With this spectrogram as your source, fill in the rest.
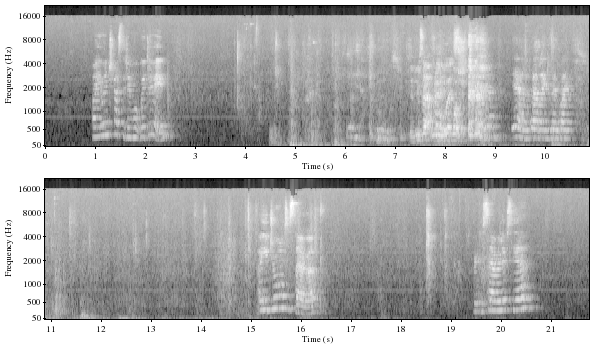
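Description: A woman speaks slowly and calmly.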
